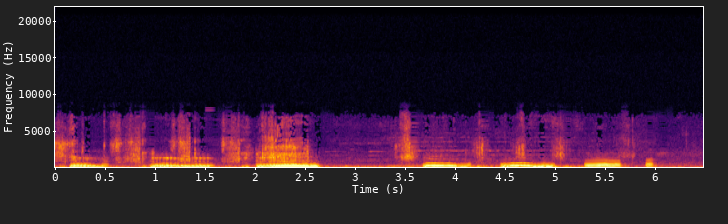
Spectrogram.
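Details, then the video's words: Yorkshire Terrier growling at a dog brush: a run of about seven short, voiced, throaty growls over six seconds, some longer and rougher, the last one wavering and warbled, with brief gaps of quiet between them. "Yorkshire Terrior Growls at dog brush"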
